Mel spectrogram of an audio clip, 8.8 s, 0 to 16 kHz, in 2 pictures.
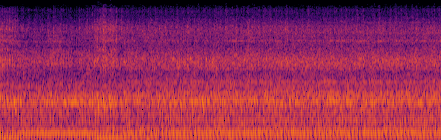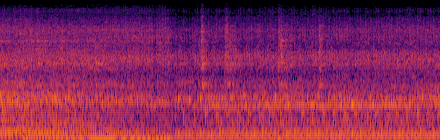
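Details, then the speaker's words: Oliver 550 tractor after a complete tune-up with new coils: steady, even idle that settles smoothly, no misses or knocks, running much better; a push rod is heard vibrating. Normal idle. "What a sweetheart. Listen to that thing. Fur much, much better."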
